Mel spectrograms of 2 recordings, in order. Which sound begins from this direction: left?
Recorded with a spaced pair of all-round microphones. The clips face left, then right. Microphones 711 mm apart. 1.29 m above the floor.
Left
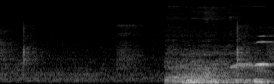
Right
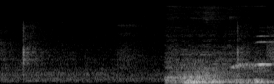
A cat meowing, at 1.6 s.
